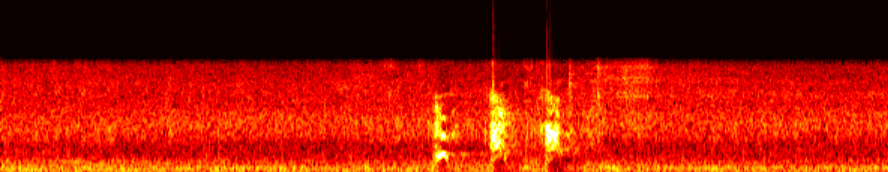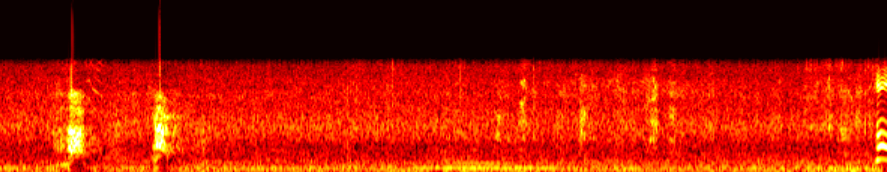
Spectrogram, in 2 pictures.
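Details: At a dog park, Zelda the terrier defends her pink squeaky elephant toy against Penny the boxer and the shepherds Shamrock and Max. A quick burst of three barks, later a close pair, then fainter yips, over a constant low-pitched background hum.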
